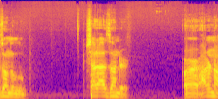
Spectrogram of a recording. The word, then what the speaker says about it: Xundr: Shout out Zunder. Or, I don't know how to pronounce it. Yeah, Zunder, that's how I pronounce it.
